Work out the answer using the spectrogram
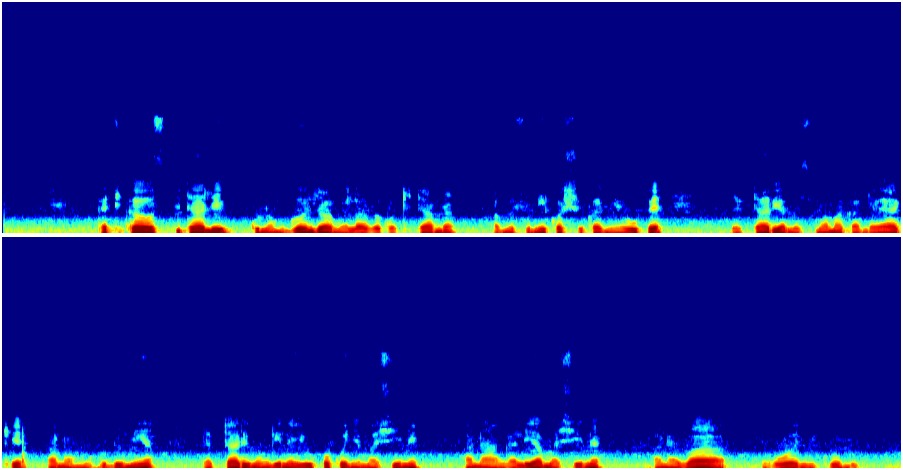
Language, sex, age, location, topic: Swahili, male, 25-35, Nakuru, health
